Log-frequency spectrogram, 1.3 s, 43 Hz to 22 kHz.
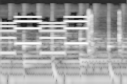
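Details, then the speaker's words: Lifepak CR2 fully automatic defibrillator in a CPR training demonstration on a manikin: voice prompts to stand clear, steady electronic warning tones, then clicks and noise as it delivers a shock automatically; AED shock delivery tone. "preparing to shock this divorce will deliver a shock automatically to the patient everyone clear do not touch patient delivering shock"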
